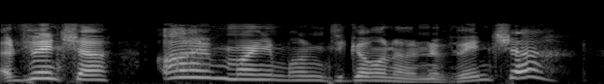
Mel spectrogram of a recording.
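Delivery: tiny, very high, sing-song gnome voice. Player describing a gnome calling out in the background, little gnome voice. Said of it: "hear a little voice in the background go".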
